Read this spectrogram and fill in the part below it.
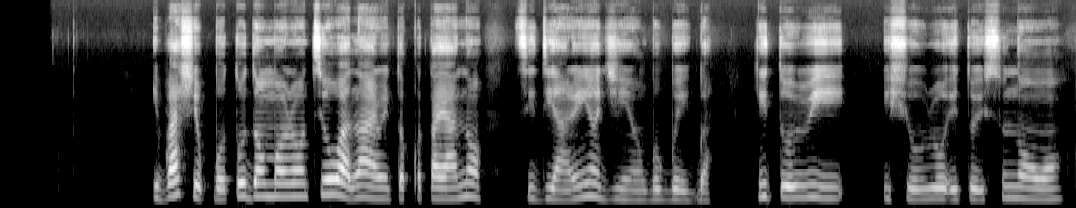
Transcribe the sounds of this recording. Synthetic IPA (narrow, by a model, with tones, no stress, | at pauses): i˨ba˨˦ʃe˦˨k͡pɔ˨to˦dɔ̃˦mɔ̃˦ɾ̃ɔ̃˦ti˦o˦wa˦˨la˦˨˧ɾ̃ĩ˧tɔ˧kɔ˧ta˧ja˧nãː˦˨ | ti˧di˧a˨ɾ̃ĩ˨˦j̃ã˦˨d͡ʒi˨j̃ã˨ɡ͡bo˧ɡ͡bo˧i˨ɡ͡ba˨ | nĩ˦to˧ɾi˦ | i˨ʃo˨ɾo˧e˨to˧i˨sũ˨˦nã˦˨w̃ɔ̃˧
